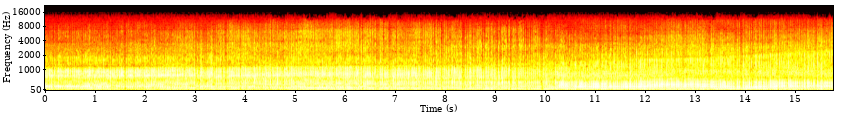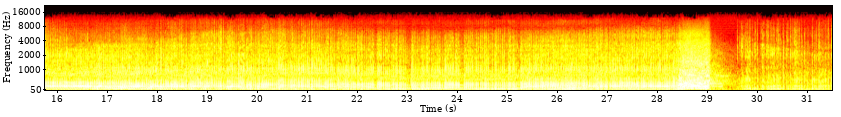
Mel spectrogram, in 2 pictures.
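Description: Top alcohol funny car's supercharged, alcohol-burning V8 running at a steady idle, its pitch dipping briefly and coming back up a few times. Near the end a very fast rising sweep, then the sound cuts off suddenly.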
